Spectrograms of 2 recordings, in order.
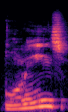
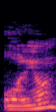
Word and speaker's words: Orléans: so today we have orleans or early on depending on how you want to pronounce it and it is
